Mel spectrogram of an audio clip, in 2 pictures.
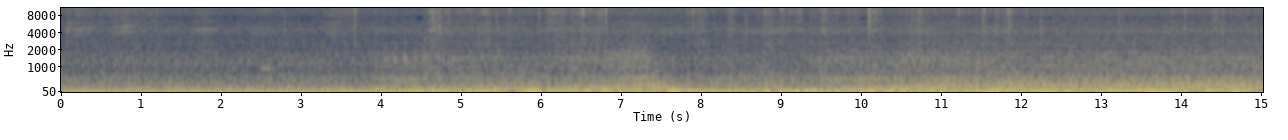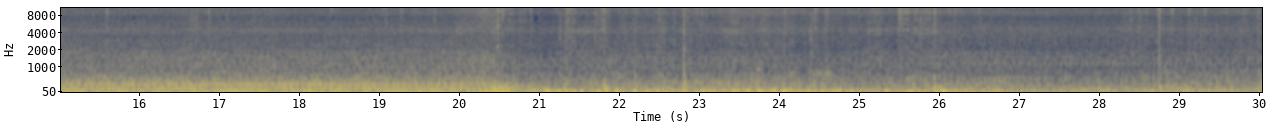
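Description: Off-road 4x4's engine running at low speed as it crawls over a rocky track, the note rising and falling with the throttle, with occasional knocks and clatters.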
